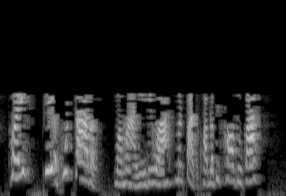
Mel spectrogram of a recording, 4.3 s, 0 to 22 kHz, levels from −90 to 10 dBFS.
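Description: From start to finish the speech carries heavy MP3 compression damage. Nothing survives above about 3.1 kHz, so the top is sheared off and sibilants lose their edge. The bit budget is very thin, and the damage fits a rate near 9 kbps. Weak frequency lines drop in and out between frames. That leaves a watery, swirling texture with metallic chirps on s sounds. Consonant onsets smear. Starving the encoder of bits this way is the likely cause.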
